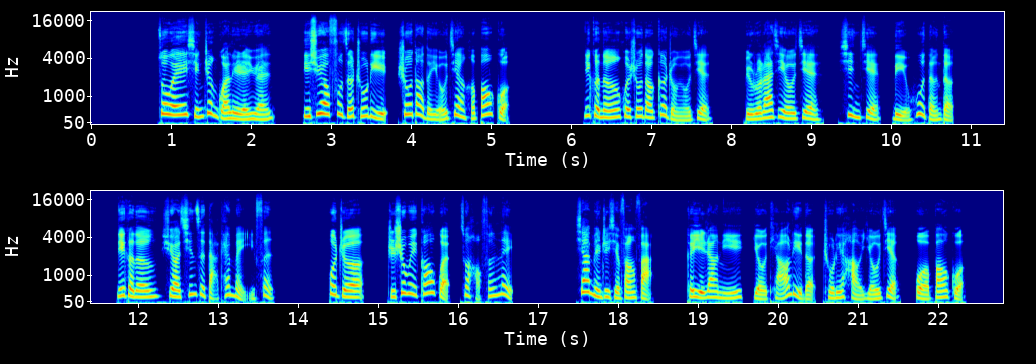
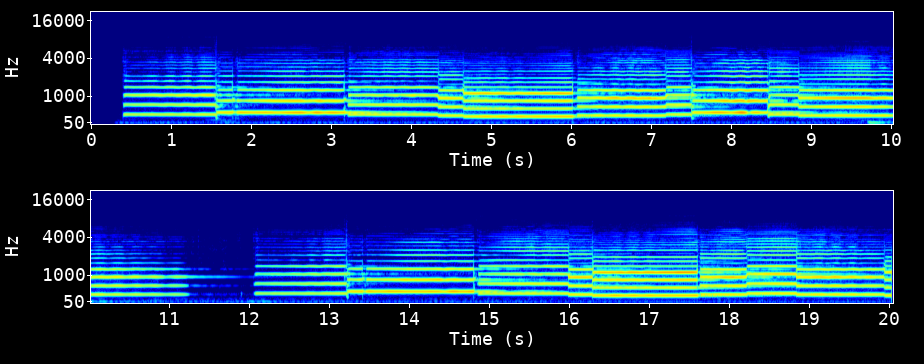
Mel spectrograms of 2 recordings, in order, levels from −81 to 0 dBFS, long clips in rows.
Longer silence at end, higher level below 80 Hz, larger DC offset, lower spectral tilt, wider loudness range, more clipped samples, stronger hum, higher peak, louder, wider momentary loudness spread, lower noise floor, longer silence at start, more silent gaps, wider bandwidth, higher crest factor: first, 0.5 s vs 0 s; first, -56 dBFS vs -64 dBFS; neither; about the same, -4.5 dB/octave vs -4.5 dB/octave; second, 3 LU vs 6 LU; neither; neither; first, -6 dBFS vs -12 dBFS; about the same, -25 LUFS vs -25 LUFS; about the same, 9 LU vs 9 LU; first, under -90 dBFS vs -58 dBFS; first, 0.85 s vs 0.4 s; neither; first, 19 kHz vs 7.6 kHz; first, 18 dB vs 12 dB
